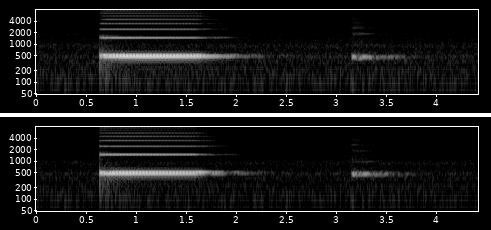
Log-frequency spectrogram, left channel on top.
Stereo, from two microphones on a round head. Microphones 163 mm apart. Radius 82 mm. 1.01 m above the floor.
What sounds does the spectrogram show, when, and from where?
0.6 s a phone ringing: 70° right (ahead or behind), 1.0 m
3.1 s a cowbell: 30° right (ahead or behind), 1.8 m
